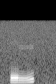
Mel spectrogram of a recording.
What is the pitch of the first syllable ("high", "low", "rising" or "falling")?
rising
